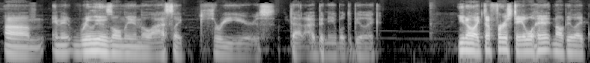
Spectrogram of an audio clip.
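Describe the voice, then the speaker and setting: A man's voice: medium pitch, no room sound, faint music behind. A man from California, chatting casually and reflectively with many fillers. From West Coast, California. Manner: reflective, filler-heavy, drawn-out phrasing. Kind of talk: casual chat.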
